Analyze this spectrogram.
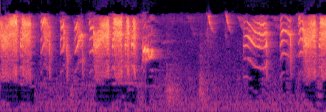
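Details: Zitting cisticola singing on a lure and training recording. Dense, rapidly repeated harsh chattering notes break into a short pause, then come back with thin, rising, slurred chips and renewed buzzy bursts.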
